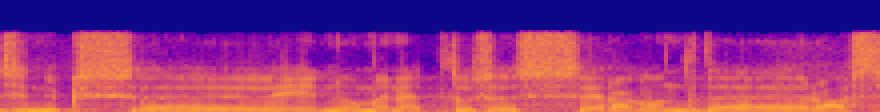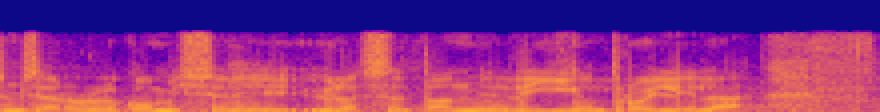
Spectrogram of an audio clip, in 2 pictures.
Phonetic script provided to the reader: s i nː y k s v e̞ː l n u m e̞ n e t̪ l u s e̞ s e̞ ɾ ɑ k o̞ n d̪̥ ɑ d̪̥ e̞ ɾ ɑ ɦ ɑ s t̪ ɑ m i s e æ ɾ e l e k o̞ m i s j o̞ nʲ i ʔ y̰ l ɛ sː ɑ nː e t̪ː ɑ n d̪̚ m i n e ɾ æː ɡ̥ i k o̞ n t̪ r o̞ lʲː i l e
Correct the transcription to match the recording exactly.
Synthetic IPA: s i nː y k s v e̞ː l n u m e̞ n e t̪ l u s e̞ s e̞ ɾ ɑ k o̞ n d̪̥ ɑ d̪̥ e̞ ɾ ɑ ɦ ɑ s t̪ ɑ m i s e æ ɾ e l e k o̞ m i s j o̞ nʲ i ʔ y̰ l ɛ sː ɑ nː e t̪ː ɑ n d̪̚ m i n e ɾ iː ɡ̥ i k o̞ n t̪ r o̞ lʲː i l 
